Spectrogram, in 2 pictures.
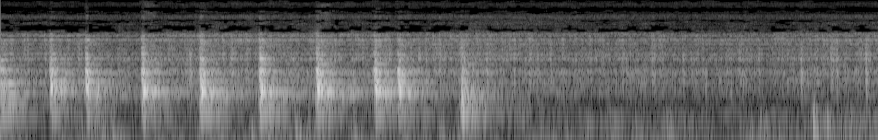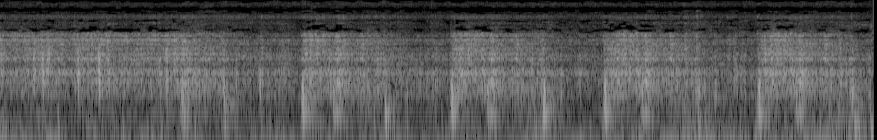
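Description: An old gramophone plays a scratchy record of lively music with a crackling, hissing surface.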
